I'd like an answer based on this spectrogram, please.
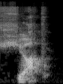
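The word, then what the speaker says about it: Shough: when Tyler shook it's actually s-h-o-u-g-h but it's pronounced Chuck like what is that Irish I don't remember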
